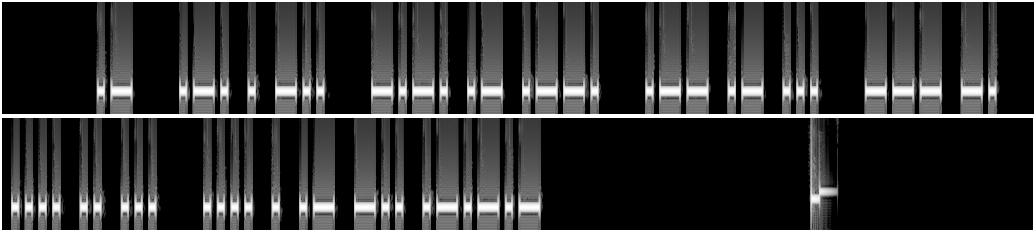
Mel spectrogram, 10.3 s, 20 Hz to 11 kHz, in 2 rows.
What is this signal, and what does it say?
Morse code, heard as a keyed tone, about 34 wpm, 700 Hz. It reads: A RED CAP WAS ON HIS HEAD.
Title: Sentences from Top 1600 Words 35wpm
